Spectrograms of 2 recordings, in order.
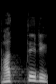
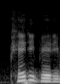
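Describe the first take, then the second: First: The middle t sound is clearly pronounced. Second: The middle t sound is dropped entirely. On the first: "영국 사람은 배터리" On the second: "T 발음을 안 쓰니까 베리가 돼요"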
